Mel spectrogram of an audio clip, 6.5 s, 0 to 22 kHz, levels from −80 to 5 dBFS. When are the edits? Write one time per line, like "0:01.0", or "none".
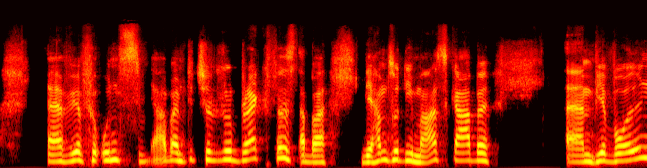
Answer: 0:01.5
